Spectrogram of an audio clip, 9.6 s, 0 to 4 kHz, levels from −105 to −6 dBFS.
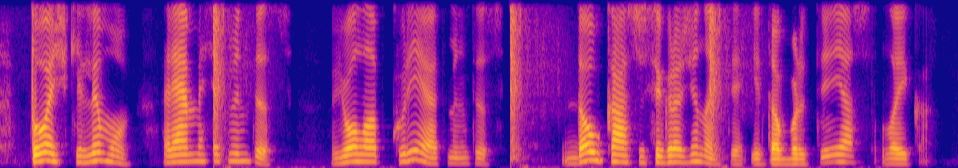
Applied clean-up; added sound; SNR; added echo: none; Gunshot, gunfire; 17 dB; none.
